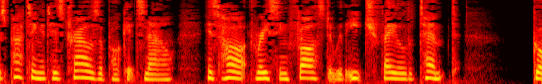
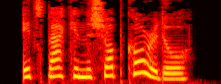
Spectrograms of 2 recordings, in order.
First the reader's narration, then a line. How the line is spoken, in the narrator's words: she said cheerfully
